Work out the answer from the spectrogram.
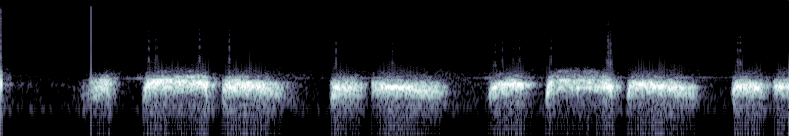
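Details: Low, hollow pigeon coos in an irregular run of short and long notes with brief pauses, a faint steady tone running beneath.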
